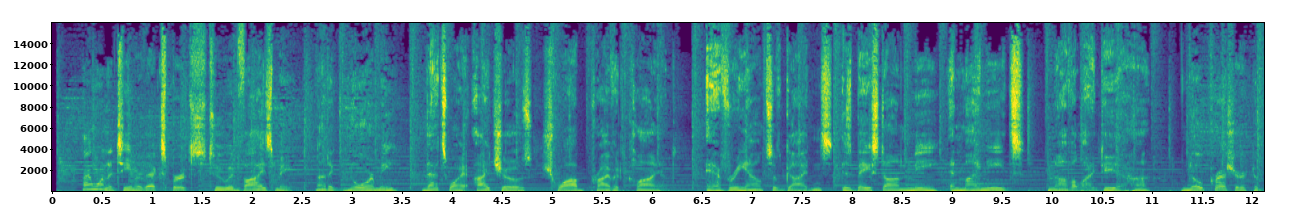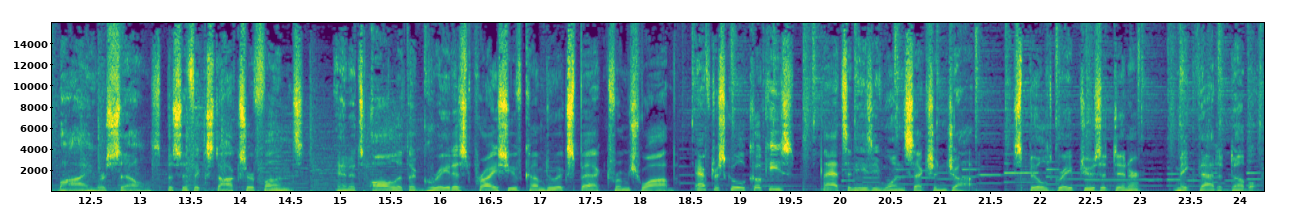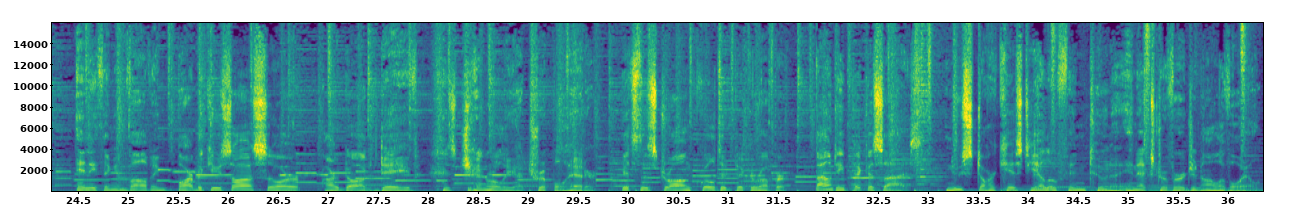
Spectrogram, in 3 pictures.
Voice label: Business Narration Industrial Corporate, English American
